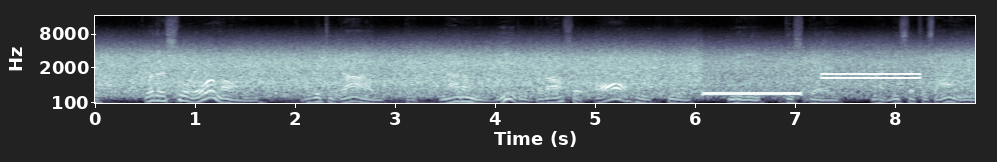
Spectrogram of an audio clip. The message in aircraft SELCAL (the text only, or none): CD-QS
